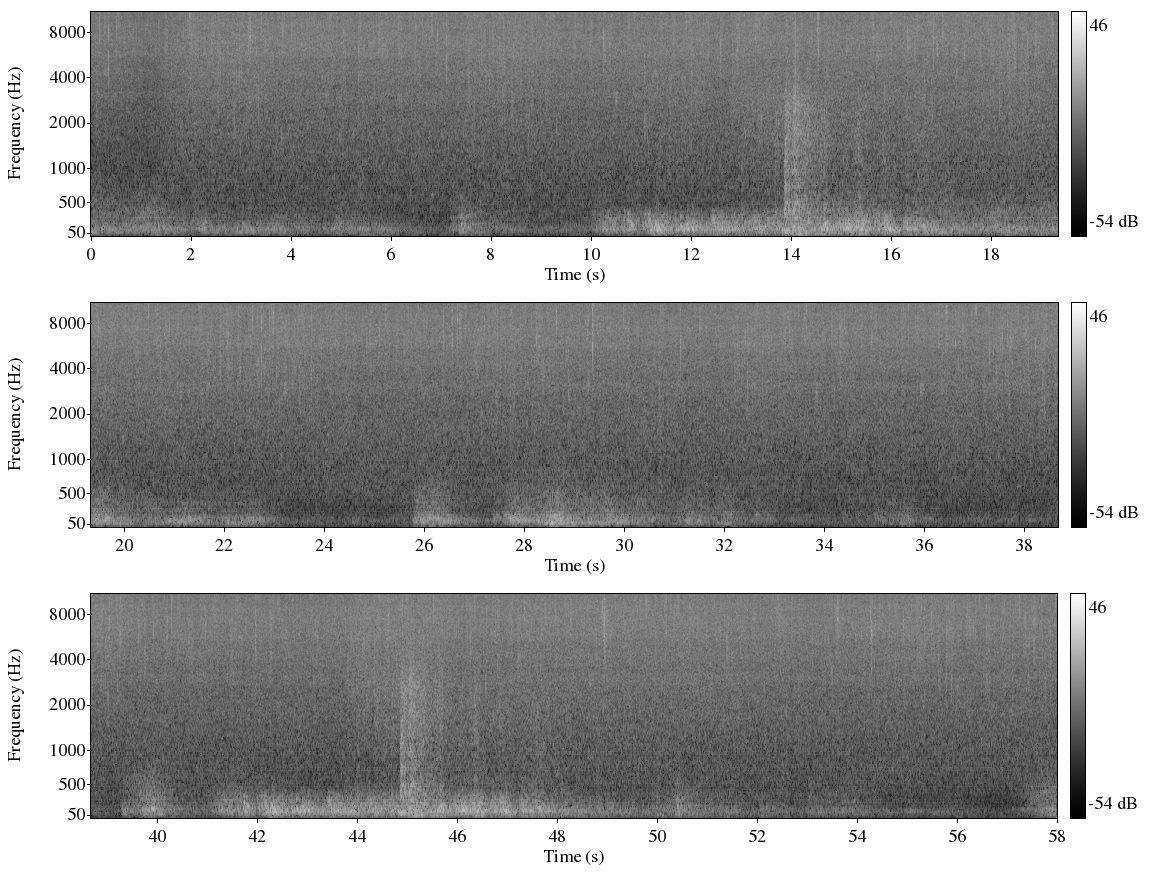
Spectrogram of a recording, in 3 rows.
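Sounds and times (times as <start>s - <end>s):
heavy rain hissing: 0.0s - 58.0s
rolling thunder: 7.2s - 8.7s, 9.5s - 23.0s, 25.8s - 33.0s, 39.3s - 54.2s.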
